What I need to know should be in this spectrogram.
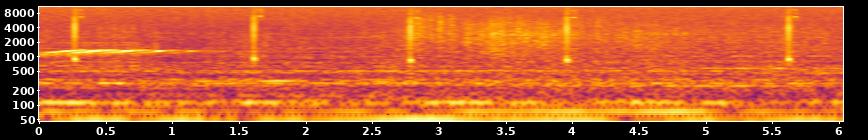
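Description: Short menu clicks tick at a steady pace.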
